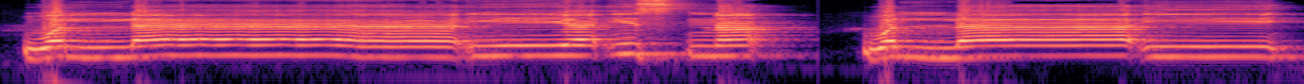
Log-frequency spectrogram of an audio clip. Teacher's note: پہلا لفظ ہے واللائی یئسن، واللائی، یہاں پر یہ الف بنا ہوا ہے واو کے بعد میں، تو یہ الف نہیں پڑھا جائے گا، اس واو کو ڈائریکٹ اس لام کے اندر ملائیں گے، اور لام کے اوپر کھڑا زبر بھی ہے اور مد بھی ہے، اور یہ مد بڑا مد ہے، اس کو 4 سے 5 الف کی برابر کھینچ کر کے پڑھتے ہیں، یعنی کہ 4 سے 5 سیکنڈ تک اس کو کھینچنا ہوتا ہے۔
